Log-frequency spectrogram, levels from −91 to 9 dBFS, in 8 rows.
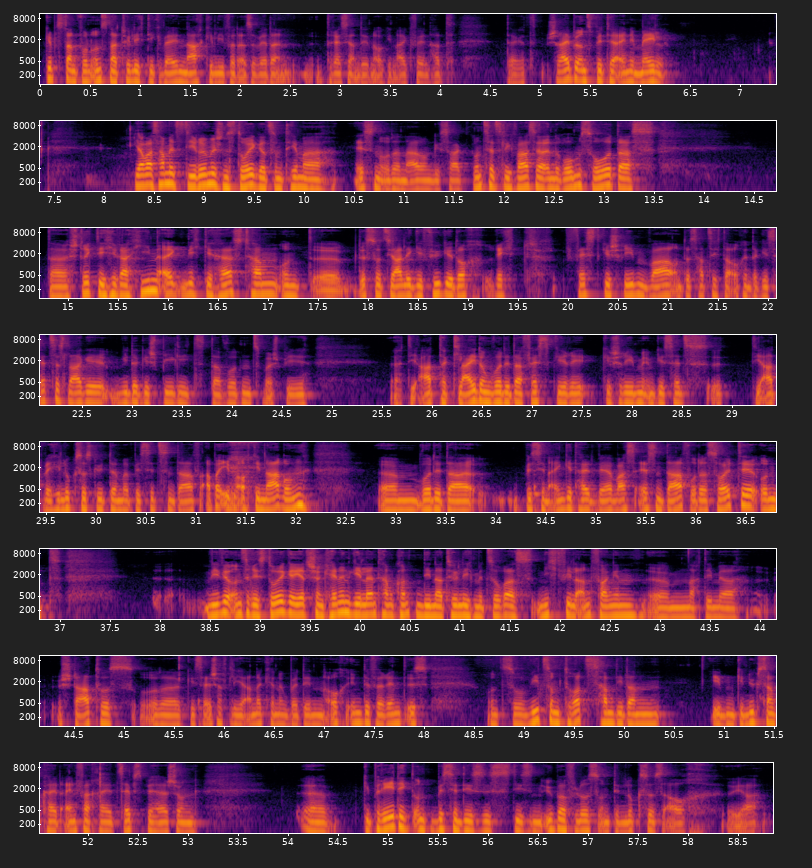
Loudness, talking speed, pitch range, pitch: -22 LUFS, 165 wpm, 120-135 Hz, 125 Hz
